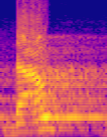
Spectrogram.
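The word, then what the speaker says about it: doubt: बी से पहले एम होगी जब भी एम साइलेंट रहेगा ट ट मीस कज इसी प्रकार डाउट डाउट मीन शक य पर भी टी हमने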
